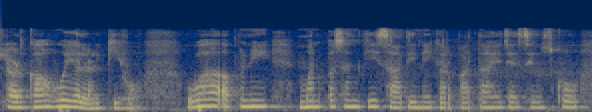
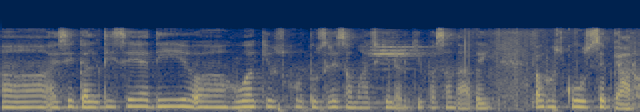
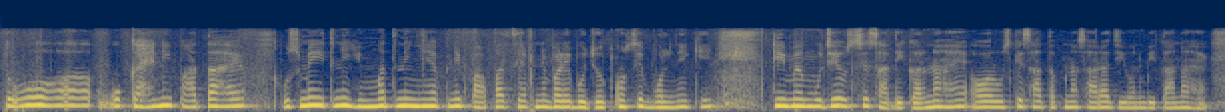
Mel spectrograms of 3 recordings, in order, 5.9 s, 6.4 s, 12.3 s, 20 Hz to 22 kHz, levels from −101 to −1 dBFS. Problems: constant background noise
